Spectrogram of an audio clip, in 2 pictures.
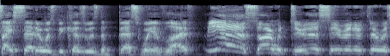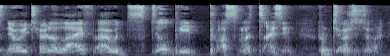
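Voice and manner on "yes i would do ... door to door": high, mock-earnest recital; company line. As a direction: parrot the official answer in a put-on voice. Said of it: "that's the company line".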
